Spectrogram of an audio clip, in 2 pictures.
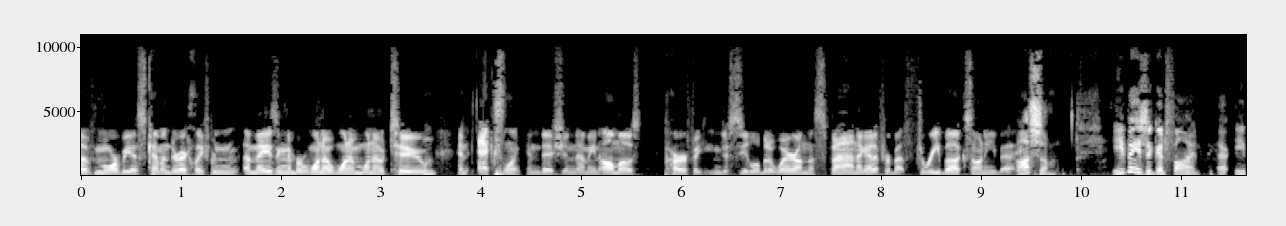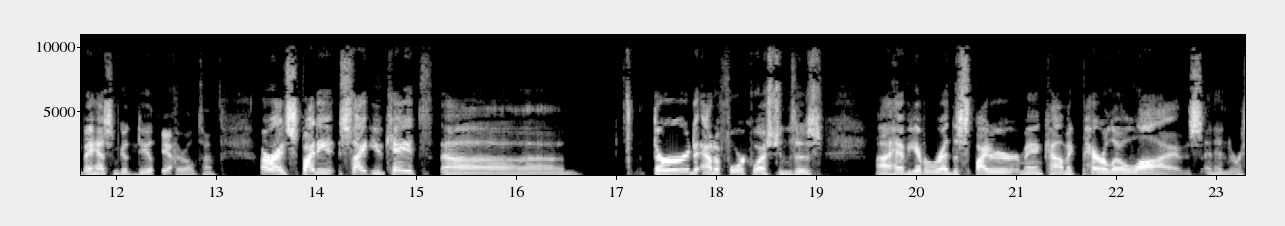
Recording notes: We wrap up our second hour of our live caller edition.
